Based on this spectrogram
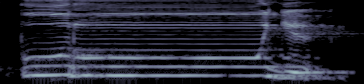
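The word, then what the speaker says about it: البروج: Buruj, buruj. Panjangkan dulu ru sebanyak bisa 2, 4 ataupun 6 harokat. Lalu kemudian kita berwakof di jim sukun dengan memantulkan suaranya dengan kuat. Was-sama'i dzatil buruj wal yaumil, wal tekan lam sukun, yaumi.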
